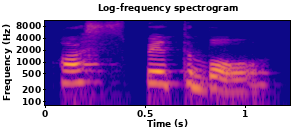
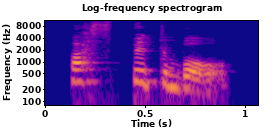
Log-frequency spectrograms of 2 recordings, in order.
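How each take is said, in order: The two takes are said the same way.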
